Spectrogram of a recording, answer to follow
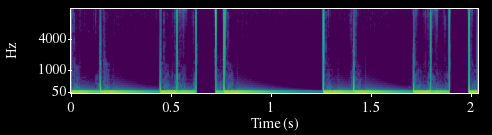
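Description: Saramonic Blink500 B2 wireless microphone system recording interference instead of sound: a loud, irregular pulsing of about a dozen sharp digital pops with dead silence between them. This is the audio dropout the speaker gets on the transmitter's middle gain settings.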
